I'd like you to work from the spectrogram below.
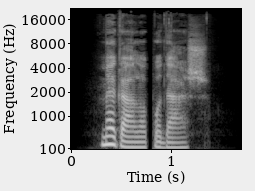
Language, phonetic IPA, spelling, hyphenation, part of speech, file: Hungarian, [ˈmɛɡaːlːɒpodaːʃ], megállapodás, meg‧ál‧la‧po‧dás, noun, Hu-megállapodás.ogg
- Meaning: verbal noun of megállapodik: agreement (the act or the result)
